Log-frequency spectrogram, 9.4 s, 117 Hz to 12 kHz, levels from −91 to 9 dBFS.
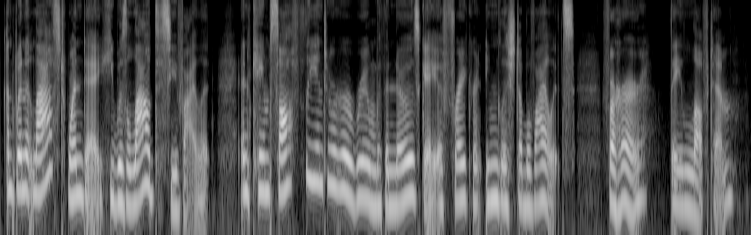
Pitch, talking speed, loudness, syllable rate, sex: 245 Hz, 200 wpm, -19 LUFS, 5.4 syllables/s, female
